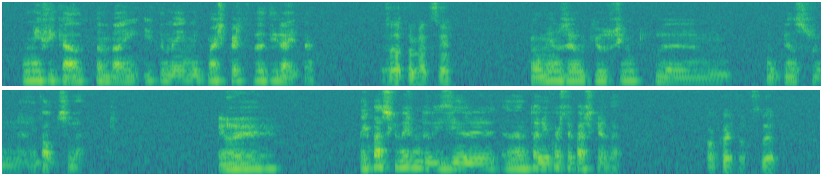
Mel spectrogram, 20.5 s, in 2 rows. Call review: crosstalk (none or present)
none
